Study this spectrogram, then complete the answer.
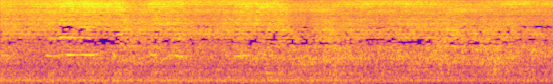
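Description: Paint hisses steadily from a sprayer onto a seascape painting, a continuous close airy spray with slight swells in loudness.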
